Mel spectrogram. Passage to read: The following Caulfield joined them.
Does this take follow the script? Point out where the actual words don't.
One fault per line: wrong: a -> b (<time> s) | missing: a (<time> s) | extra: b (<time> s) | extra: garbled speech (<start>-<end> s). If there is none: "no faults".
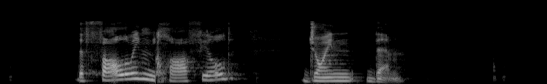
no faults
